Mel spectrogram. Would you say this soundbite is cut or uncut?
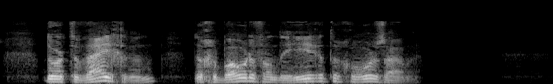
uncut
